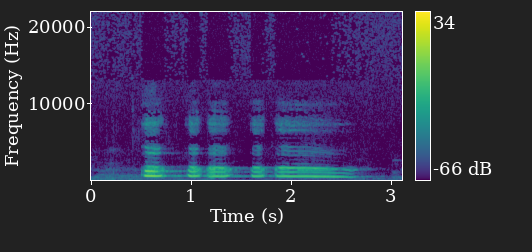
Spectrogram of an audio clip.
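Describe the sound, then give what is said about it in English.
A rooster crows once, a few short choppy notes rising into a long, drawn-out final call that slowly falls away, loud and clear with nothing else behind it. “Can you hear the rooster?”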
